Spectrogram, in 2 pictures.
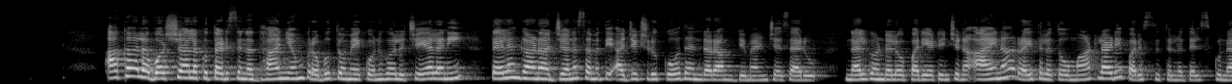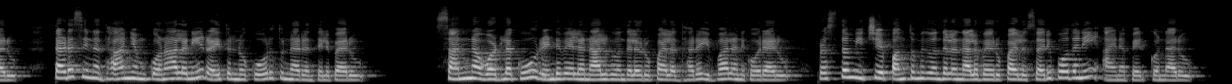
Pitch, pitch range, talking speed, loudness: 240 Hz, 220-270 Hz, 110 wpm, -21 LUFS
